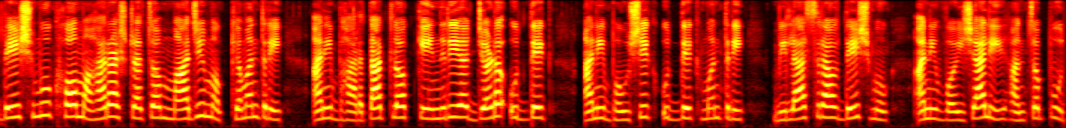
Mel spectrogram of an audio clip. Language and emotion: Goan Konkani, neutral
